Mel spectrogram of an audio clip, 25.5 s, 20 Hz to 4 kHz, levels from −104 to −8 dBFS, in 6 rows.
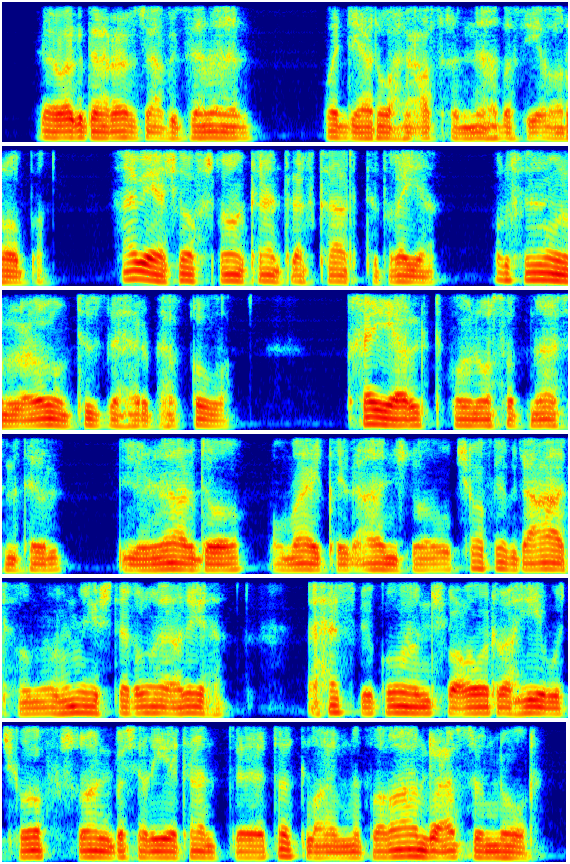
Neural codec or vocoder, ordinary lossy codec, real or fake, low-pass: codec, 16 kHz, 4 kbps, FreqCodec, larger model; none; fake; 3.6 kHz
